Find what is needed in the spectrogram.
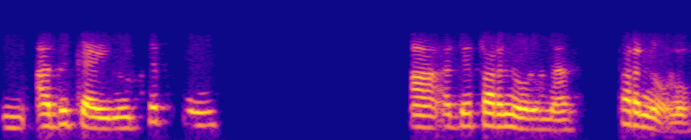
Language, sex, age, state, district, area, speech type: Malayalam, female, 18-30, Kerala, Thiruvananthapuram, urban, conversation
